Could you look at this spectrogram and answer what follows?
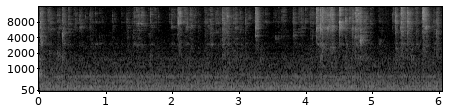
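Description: Clear plastic clothespin clips on a string of LED photo lights clicking and rattling against each other as the tangled string is shaken loose, in faint scattered bursts that come thicker from about four seconds in.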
